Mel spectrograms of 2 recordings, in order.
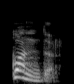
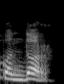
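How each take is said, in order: First: "cóndor" said slowly as CÓN-dor; stress on first syllable. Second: "condor" said as con-DOR; wrong stress, last syllable. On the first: Teacher corrects it for children, "cóndor" stressed on CÓN. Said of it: "Se carga en la penúltima". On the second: Teacher shows children the wrong way, "condor" stressed on DOR. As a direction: shift the weight onto DOR in "condor". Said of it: "porque yo no digo condor". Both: Shown as a demonstration.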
